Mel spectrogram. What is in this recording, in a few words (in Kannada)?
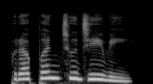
"ಪ್ರಪಂಚುಜೀವಿ", Kannada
